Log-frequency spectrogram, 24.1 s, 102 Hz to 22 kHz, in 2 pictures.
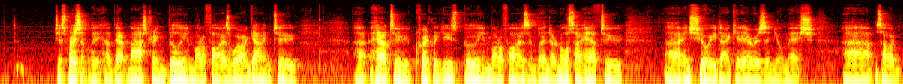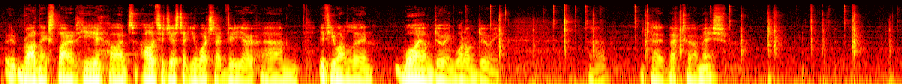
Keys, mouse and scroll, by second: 18.2-22.2 middle drag, 21.0 Tab, 22.2 Tab, 22.8-24.0 middle drag.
